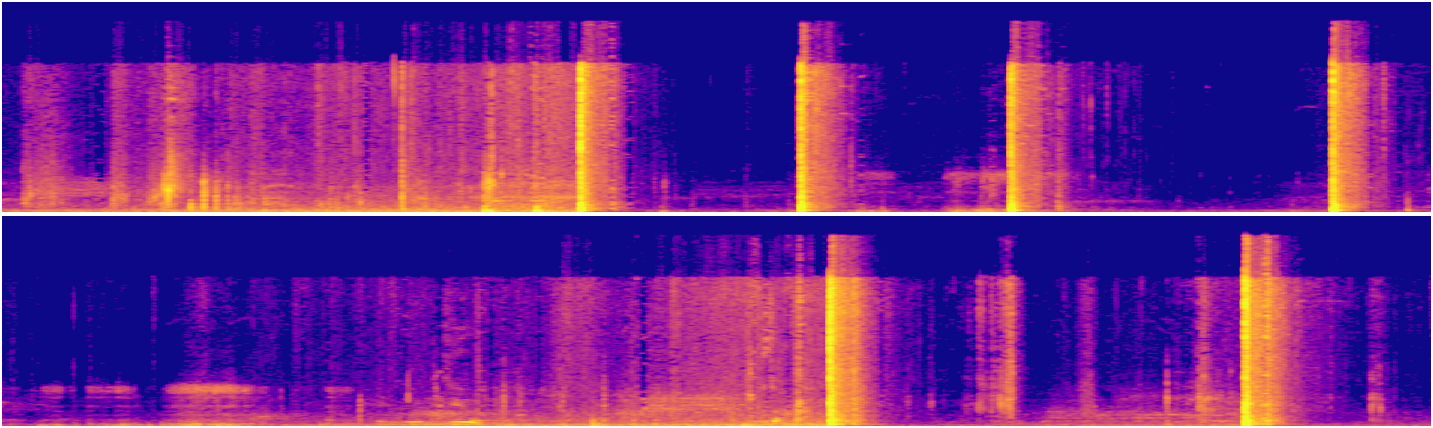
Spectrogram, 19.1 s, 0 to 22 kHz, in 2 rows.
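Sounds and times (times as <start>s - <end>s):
sledgehammer smashing glass: 17.8s - 18.2s.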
